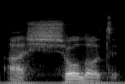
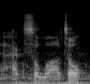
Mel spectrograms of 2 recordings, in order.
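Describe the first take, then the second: First: It is said like 'asholot', Nahuatl style. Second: It is said like 'axolotl', English style. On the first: The speaker calls it right. "how this is properly pronounced" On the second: The speaker calls it wrong. "the English pronunciation axolotl. That's that's wrong"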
